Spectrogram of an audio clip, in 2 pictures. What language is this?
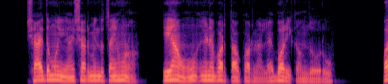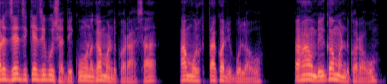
Mahasu Pahari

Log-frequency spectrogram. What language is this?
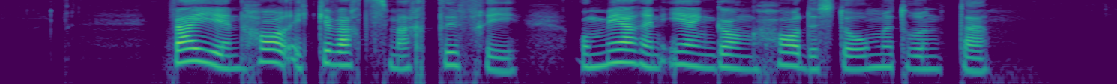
Norwegian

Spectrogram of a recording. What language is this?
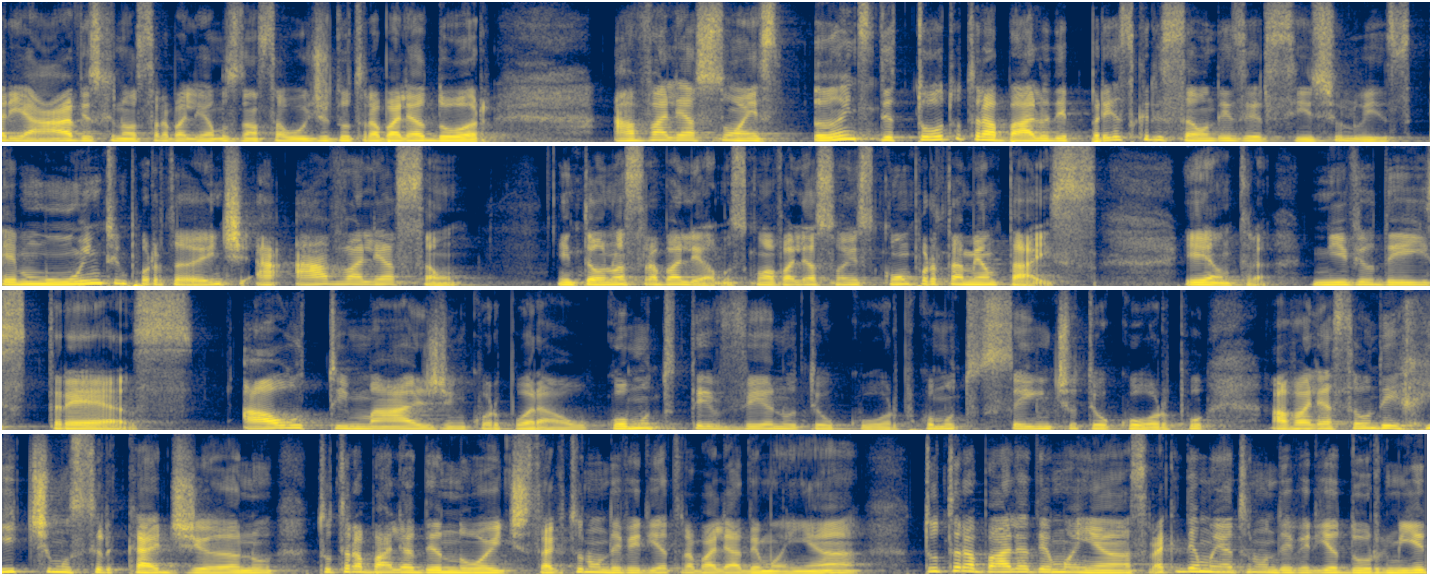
Portuguese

